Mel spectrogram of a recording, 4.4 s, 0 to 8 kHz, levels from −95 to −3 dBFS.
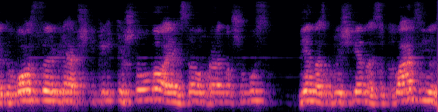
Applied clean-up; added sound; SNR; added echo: neural mask model DeepFilterNet 3.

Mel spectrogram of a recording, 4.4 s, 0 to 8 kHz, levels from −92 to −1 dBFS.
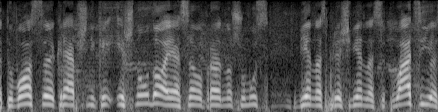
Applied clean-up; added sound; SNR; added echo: none; none; none; none.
